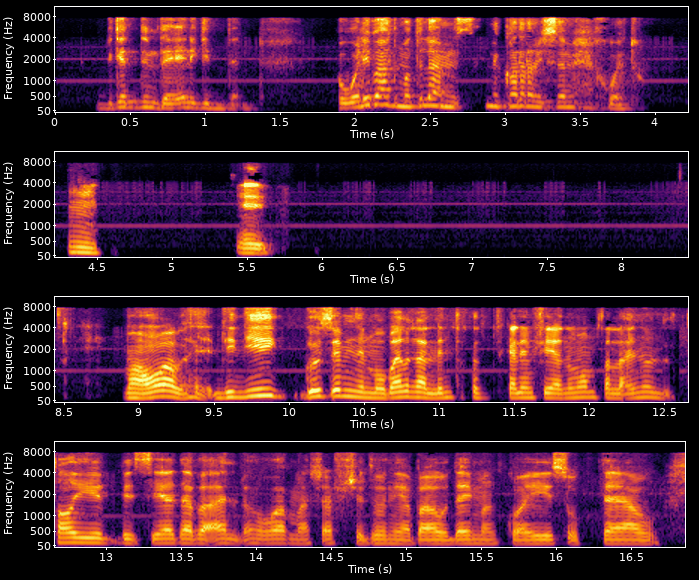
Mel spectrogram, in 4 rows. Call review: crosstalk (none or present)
none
